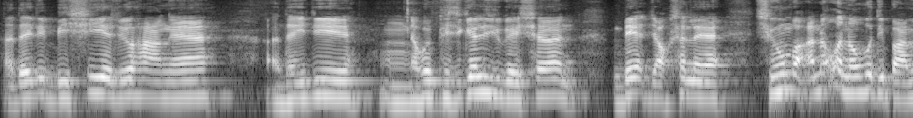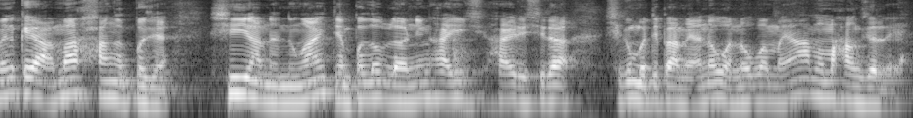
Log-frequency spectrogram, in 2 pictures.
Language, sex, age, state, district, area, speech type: Manipuri, male, 45-60, Manipur, Imphal West, rural, spontaneous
